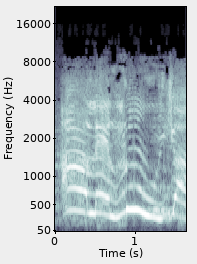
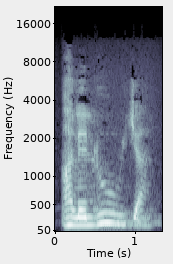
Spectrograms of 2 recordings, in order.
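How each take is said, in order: First: It is shouted very loudly. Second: It is said a bit louder.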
